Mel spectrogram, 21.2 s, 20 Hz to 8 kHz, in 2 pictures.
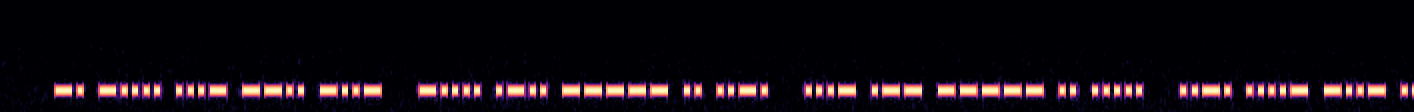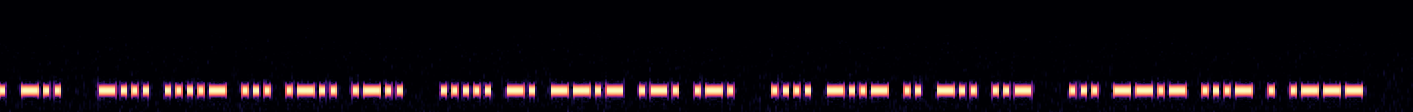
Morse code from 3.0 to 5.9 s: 6L0IF

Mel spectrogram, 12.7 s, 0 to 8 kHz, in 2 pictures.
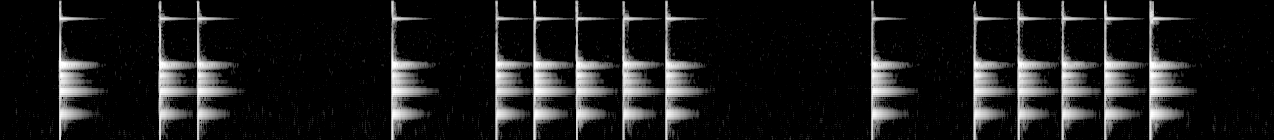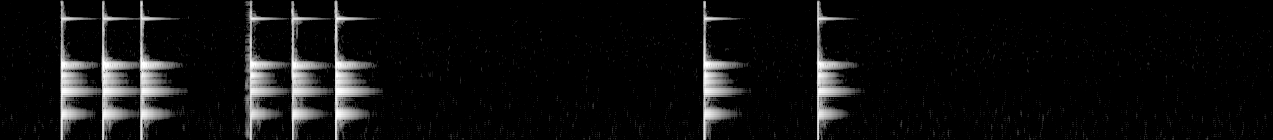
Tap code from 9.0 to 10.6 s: A

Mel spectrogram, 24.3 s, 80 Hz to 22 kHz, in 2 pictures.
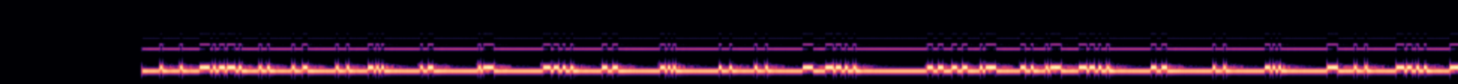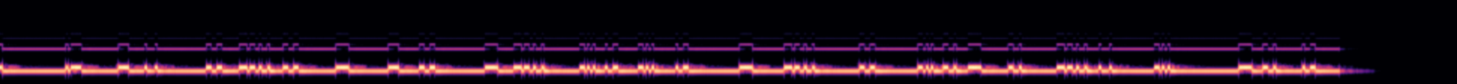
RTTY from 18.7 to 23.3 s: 84050 14502

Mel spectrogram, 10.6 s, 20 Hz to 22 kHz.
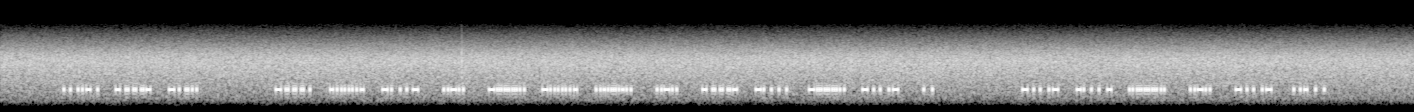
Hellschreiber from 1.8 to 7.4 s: POWIEDZIALEM,

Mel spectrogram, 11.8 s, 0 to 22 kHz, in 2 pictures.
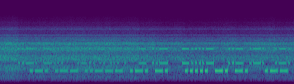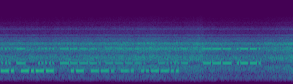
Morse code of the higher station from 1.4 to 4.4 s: LISE TU -

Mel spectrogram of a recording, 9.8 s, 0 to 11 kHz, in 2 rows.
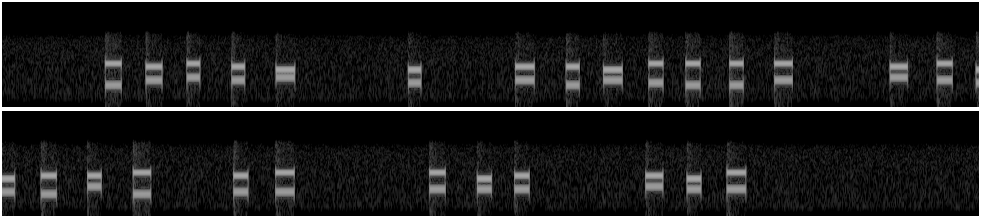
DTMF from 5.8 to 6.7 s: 56

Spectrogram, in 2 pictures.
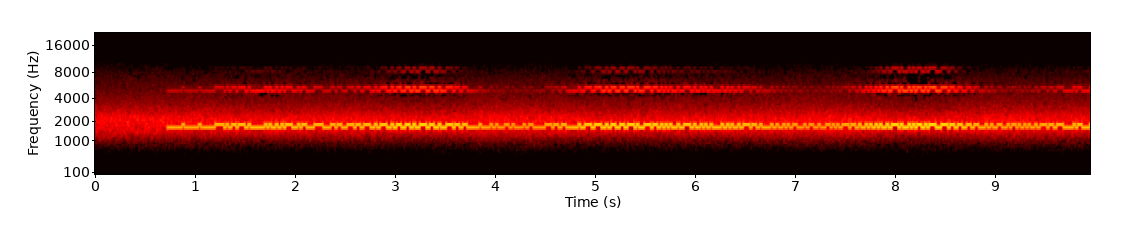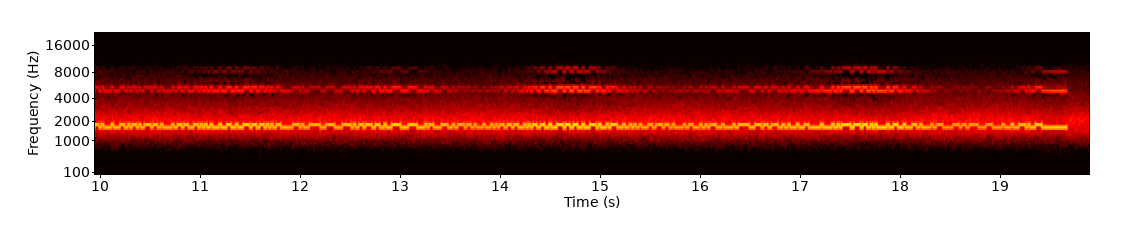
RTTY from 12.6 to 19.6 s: POOBN QSLSP PHZJU KCZKT NQVKE XWUKM OMQHM

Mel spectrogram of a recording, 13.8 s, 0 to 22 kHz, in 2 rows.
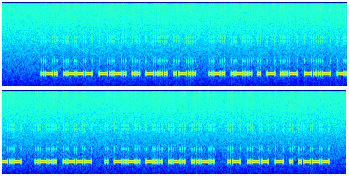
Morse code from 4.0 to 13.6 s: RLETUXQ LJ ECDRF AWTEJ

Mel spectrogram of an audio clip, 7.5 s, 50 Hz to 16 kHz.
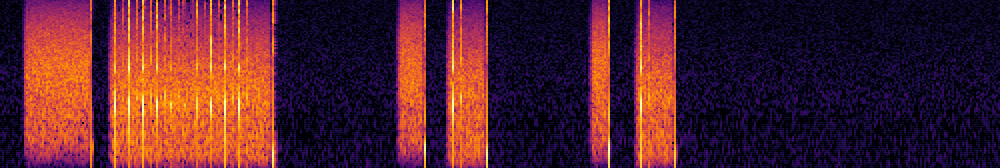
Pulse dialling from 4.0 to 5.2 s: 1

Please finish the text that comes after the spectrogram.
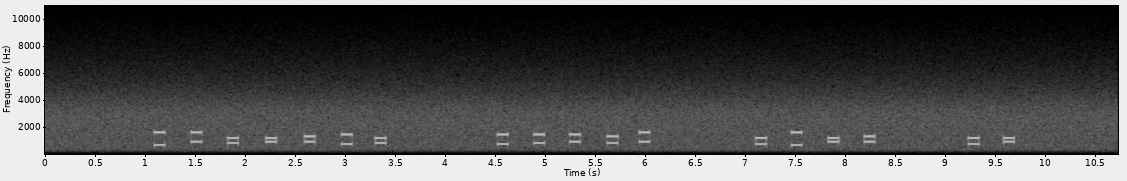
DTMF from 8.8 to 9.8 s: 4*

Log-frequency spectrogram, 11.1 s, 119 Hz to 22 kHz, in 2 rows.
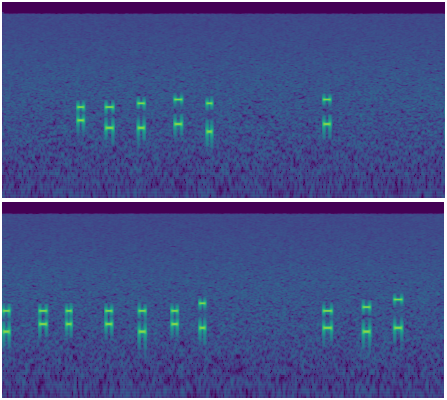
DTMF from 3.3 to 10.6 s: C 1777176 42B

